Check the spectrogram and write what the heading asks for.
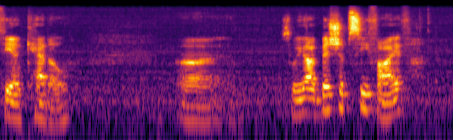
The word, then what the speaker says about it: fianchetto: the kingside fianch fianchetto line i've been saying fianchetto my whole life and someone recently corrected me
